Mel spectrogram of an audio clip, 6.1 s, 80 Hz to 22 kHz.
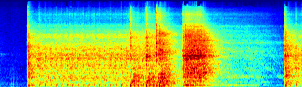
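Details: Freshly rebuilt Suzuki SJ410 F10A engine, first start on a temporary frame with makeshift wiring harness: steady cranking about five seconds with short sputtering bursts, never settles into an even idle; hard start, a small problem, cause unknown.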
